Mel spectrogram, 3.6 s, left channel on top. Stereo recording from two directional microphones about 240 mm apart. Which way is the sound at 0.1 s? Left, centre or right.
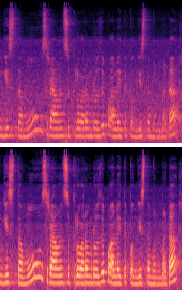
Right.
